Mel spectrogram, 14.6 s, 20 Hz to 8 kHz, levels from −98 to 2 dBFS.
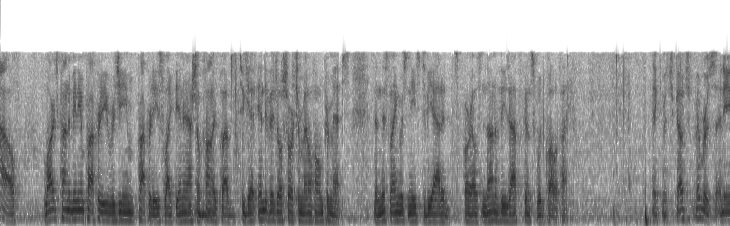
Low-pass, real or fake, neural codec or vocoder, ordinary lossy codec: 7.2 kHz; real; none; AAC, 16 kbps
